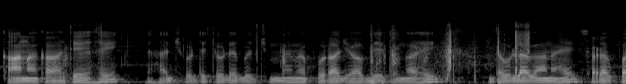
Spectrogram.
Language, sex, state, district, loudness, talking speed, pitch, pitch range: Hindi, male, Maharashtra, Solapur, -34 LUFS, 115 wpm, 90 Hz, 90-95 Hz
